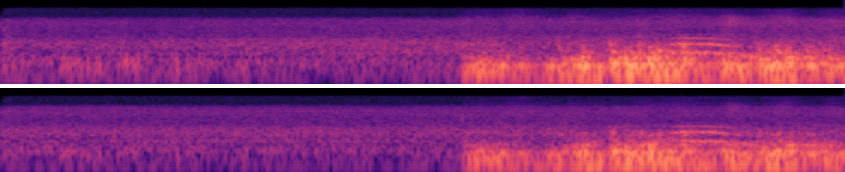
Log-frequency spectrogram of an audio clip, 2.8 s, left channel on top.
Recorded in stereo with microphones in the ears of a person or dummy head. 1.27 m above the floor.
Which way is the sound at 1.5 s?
50° left (ahead or behind).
